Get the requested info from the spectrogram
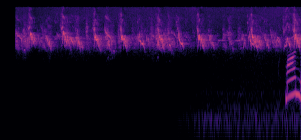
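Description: Birds chirping in a dense, continuous chorus of quick, high chirps, starting about a third of a second in.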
